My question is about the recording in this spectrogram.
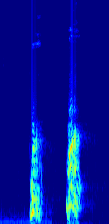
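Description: A dog barking twice, two short barks under a second apart, from a dog that has been upset and is angry.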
